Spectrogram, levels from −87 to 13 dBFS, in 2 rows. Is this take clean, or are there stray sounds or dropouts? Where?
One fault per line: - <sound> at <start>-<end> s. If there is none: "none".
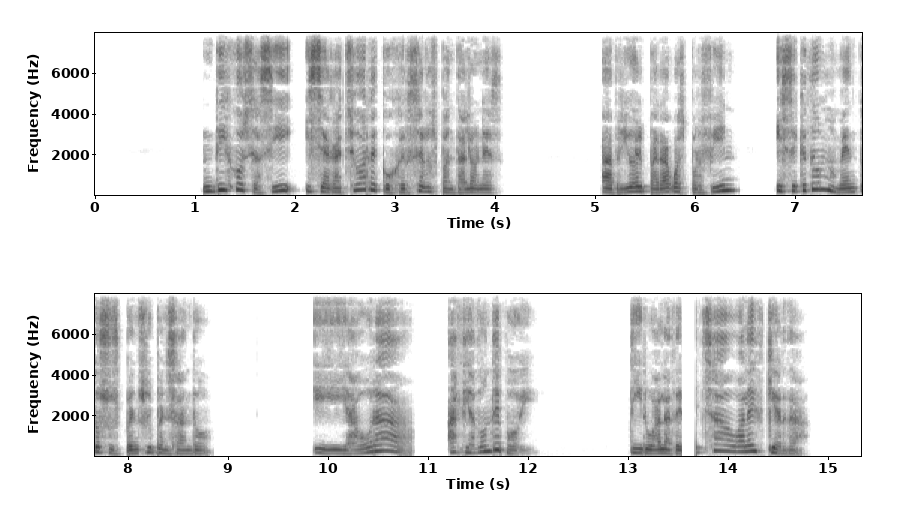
- dropout at 13.5-13.7 s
